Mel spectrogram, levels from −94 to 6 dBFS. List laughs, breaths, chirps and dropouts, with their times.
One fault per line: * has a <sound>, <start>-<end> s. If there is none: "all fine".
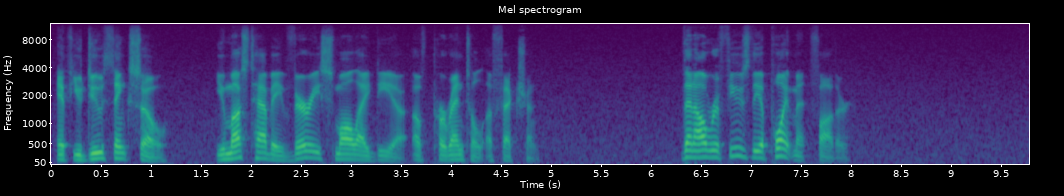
all fine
